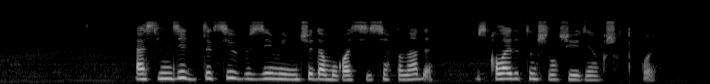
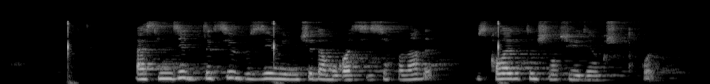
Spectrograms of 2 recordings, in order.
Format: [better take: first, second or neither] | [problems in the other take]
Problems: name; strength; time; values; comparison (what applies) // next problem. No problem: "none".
first | noise reduction (classical method WPE with log-MMSE)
